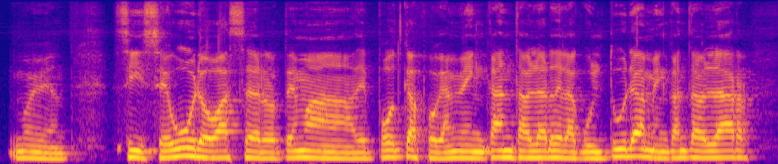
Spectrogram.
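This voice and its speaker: A man's voice: medium pitch, level tone, brisk, a little mellow. A man in his thirties with an Argentine accent, hosting a podcast in a casual, reflective way and often rephrasing as he goes. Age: 30s. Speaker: podcast host. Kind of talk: casual conversational podcast talk.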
